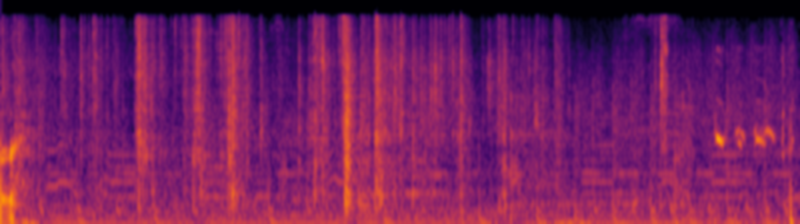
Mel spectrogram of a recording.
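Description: A Score football card pack's wrapper crinkling and tearing as gloved hands open it and slide the cards out. The sound is a scatter of soft crackles and clicks.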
